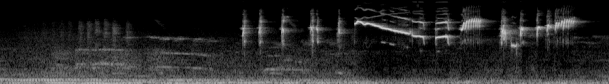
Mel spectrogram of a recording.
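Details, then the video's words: From North Bali, a song recording used to train competition birds: an Orange-headed thrush singing a rich, varied run of high whistles, sharp chips and sweeping slurred notes, delivered fast with little repetition; faint background hum. "ANIS MERAH Gacor"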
